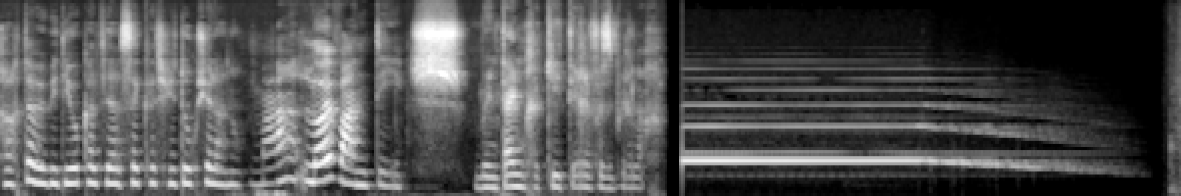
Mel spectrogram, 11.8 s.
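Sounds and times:
speech: 0:00.0 - 0:06.6
memorial siren sounding: 0:06.8 - 0:11.5.

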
